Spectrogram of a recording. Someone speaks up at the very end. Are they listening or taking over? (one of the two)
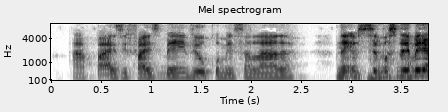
listening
